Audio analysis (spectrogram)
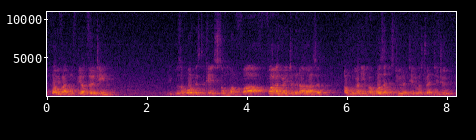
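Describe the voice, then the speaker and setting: Somewhat high and a little mellow, this man's voice carries a religious lecture full of rhetorical questions, with many restarts and repeated words. He's an Islamic teacher, heard through a distant mic in a very echoey room with slight hiss or hum.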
